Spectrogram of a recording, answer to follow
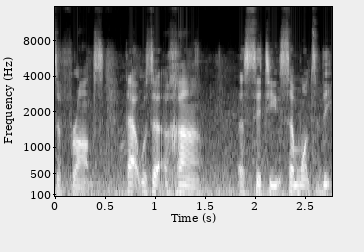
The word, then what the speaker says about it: Reims: That was at Reims, a city somewhat to the east of here, but Reims is spelled R-E-I-M-S, despite the pronunciation.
